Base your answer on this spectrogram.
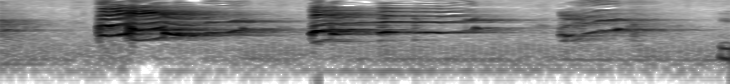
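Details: Chino, a hungry Chihuahua, cries before breakfast: three high, wavering whines with bright harmonics, each sliding up then falling, spaced about a second apart with quiet gaps between.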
